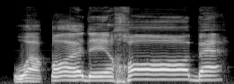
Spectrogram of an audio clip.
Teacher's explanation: এই দাল কলকলার হরফ নিচের দিকে ধাবিত করে ধাক্কা দিয়ে উচ্চারণ করতে হবে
